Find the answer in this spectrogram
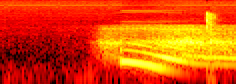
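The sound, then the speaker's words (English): A deep breath taken during a relaxation exercise, building from soft airflow into a loud, voiced sighing exhale that falls in pitch. “So one deep breath, another deep breath”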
